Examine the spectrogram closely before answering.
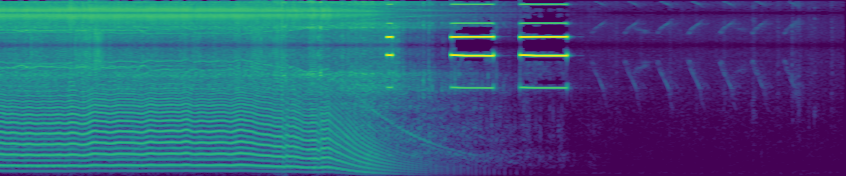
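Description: Multirotor drone's electric motors and propellers running at a steady buzzing pitch, then winding down in a falling whine as it lands and the motors stop. Two short electronic beeps follow.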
